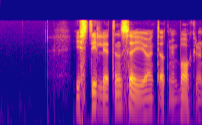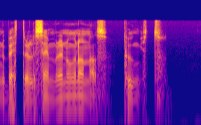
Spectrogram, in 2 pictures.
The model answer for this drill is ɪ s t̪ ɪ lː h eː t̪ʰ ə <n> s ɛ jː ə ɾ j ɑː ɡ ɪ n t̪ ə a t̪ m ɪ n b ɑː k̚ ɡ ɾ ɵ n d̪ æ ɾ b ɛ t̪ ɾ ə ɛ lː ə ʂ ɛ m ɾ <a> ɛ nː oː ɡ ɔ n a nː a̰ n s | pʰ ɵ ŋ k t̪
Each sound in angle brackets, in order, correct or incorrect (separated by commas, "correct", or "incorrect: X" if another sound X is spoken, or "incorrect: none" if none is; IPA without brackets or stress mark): correct, incorrect: ə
